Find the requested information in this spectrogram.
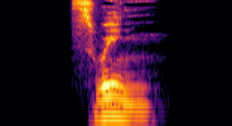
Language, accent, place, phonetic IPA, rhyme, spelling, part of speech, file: German, Germany, Berlin, [svɪŋ], -ɪŋ, Swing, noun, De-Swing.ogg
- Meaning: 1. swing 2. swing credit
